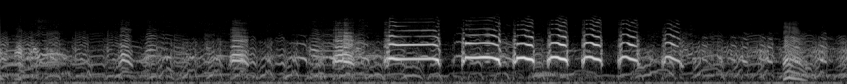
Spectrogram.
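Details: Herring gull calling in a busy colony, recorded close: first a jumble of many overlapping gull cries, then a clear series of about ten loud, clipped yelping notes in quick succession, ending with a lower falling squawk.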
